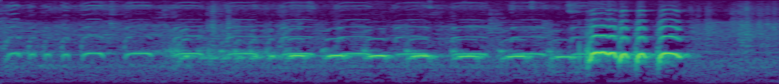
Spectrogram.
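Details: A local zebra dove, described as a female calling a male, used as a lure: an accelerating string of rounded coos building to a loud, choppy stuttering flourish, then silence.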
